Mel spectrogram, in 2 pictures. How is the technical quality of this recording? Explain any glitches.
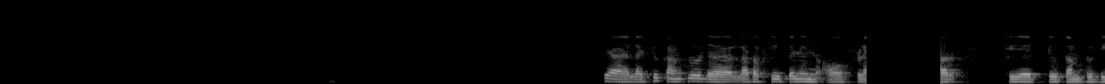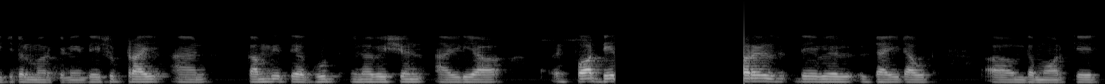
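The recording has a recurring timing problem and two clear dropouts, all heard over a narrowband call path whose spectrum stops at 4 kHz, which fits G.711 mu-law coding.

Clock drift between sender and receiver runs through the whole clip. The sender's clock runs roughly one percent slow, so the receiver's jitter buffer keeps draining. The sound has a faintly uneven pace. On a waveform, speech segments sit slightly out of their natural rhythm, with no single obvious break.

Repeated timing corrections occur from 0.05 s to 21.73 s. Playback runs at 99% speed while the receiver repeats short slices to fill the gap, adding around a third of a second in total. They are heard as small, irregularly spaced hiccups. A spectrogram shows brief duplicated fragments with tiny seams.

There are two playback stalls. The first runs from 8.66 to 9.41 s (0.75 s) and the second from 17.20 to 18.49 s (1.29 s). 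The player most likely ran out of buffered data, so the sound cuts out mid-flow and then resumes. Both show as flat, empty gaps on the waveform and blank vertical bands on the spectrogram.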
